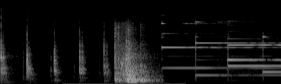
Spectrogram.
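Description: A few quick thuds lead into a heavy door slamming shut behind someone leaving, in an apartment-building stairwell. A dense, loud bang echoes through the whole stairwell, followed by steady metallic ringing tones that hang on to the end.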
